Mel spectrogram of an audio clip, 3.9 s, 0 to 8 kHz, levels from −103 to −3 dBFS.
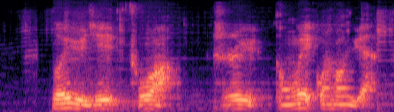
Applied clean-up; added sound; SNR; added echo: neural separator model SepFormer DNS4.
